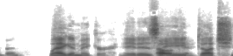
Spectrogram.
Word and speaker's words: Wagonmaker: how do you say your last name Ben wagon maker it is a Dutch name of or Dutch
